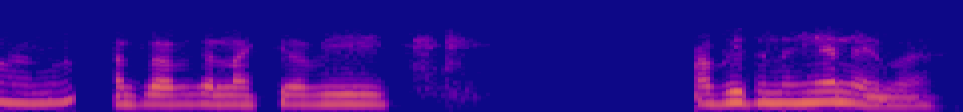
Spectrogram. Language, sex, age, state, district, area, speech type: Maithili, female, 45-60, Bihar, Saharsa, rural, conversation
